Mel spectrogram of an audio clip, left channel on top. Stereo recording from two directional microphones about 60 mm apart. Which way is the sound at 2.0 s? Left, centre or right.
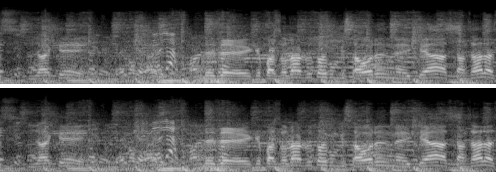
Left.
